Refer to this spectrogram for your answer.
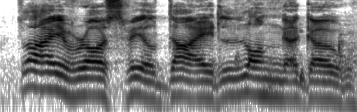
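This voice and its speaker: Doing a put-on character voice, a man sounds raspy at a fairly high pitch. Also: ordinary pitch variation. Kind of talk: mock-Shakespearean stage acting. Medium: video game.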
